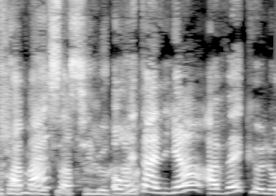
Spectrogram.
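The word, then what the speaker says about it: חמס: Le chamac qui est un mot hébreu, hébraïque, qui se prononce Hhamas et qui euh veut dire en hébreu l'abomination, tout ce qu'il y a de plus horrible.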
